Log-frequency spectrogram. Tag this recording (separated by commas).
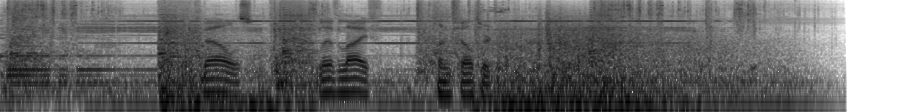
Speech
